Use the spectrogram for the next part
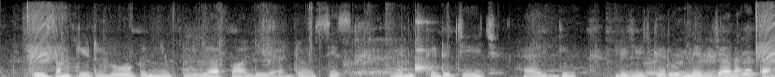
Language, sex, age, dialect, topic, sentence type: Hindi, female, 25-30, Marwari Dhudhari, agriculture, statement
